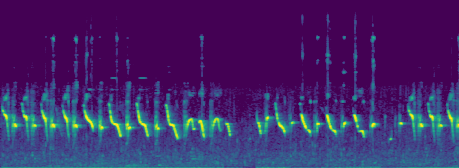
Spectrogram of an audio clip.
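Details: Singing crimson sunbird: long rapid chain of high, sharp, falling notes, broken by a short silence, then continued at the same fast tempo with low hum underneath.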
